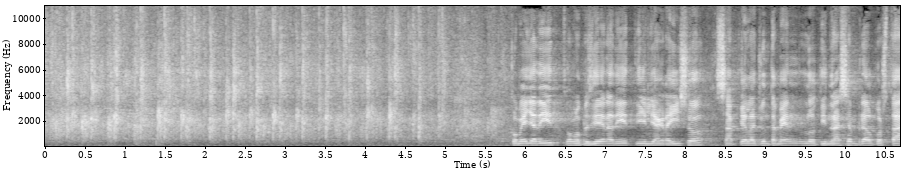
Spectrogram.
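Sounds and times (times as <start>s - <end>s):
audience applause: 0.0s - 5.8s
speech: 5.8s - 10.6s.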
